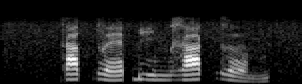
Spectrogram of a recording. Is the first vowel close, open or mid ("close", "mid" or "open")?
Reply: open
